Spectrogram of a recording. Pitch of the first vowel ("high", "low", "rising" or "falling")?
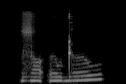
low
